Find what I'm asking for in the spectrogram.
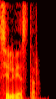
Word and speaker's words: Сильвестр: Меня зовут Сильвестр». Ударение на последний слог, приподнявшись, сказал чародей.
